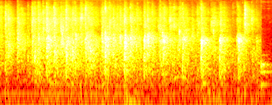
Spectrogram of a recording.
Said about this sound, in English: Strong round of applause, please.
